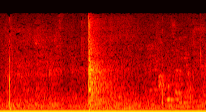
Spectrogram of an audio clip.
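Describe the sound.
A single sharp metal knocker (llamador) strike on a procession float rings out once, crisp, with a short decay, over a low murmur of background voices and crowd noise. The foreman strikes it at the doorway as the procession begins to leave.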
